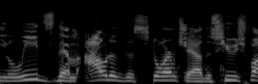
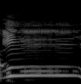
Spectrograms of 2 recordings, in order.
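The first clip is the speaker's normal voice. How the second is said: very high, held squeal; mock squeal, pitched way up; dwarf's squeal. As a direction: squeal like a dwarf being flung about. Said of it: "The little dwarf's going".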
